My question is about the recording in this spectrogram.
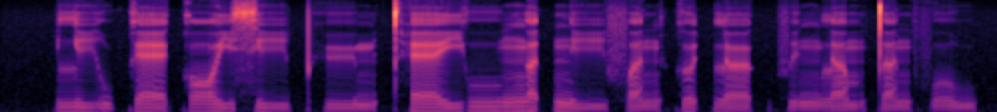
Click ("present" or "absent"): absent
